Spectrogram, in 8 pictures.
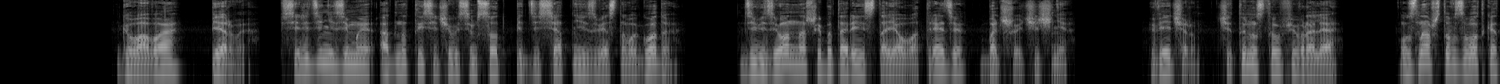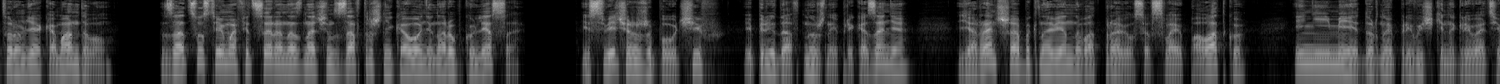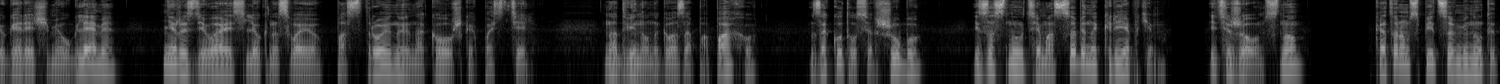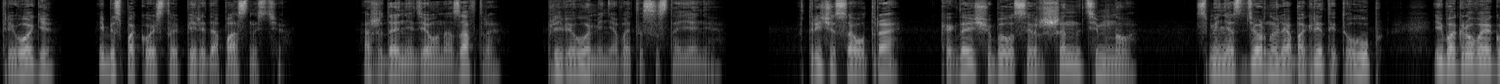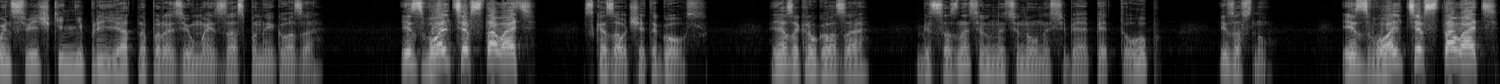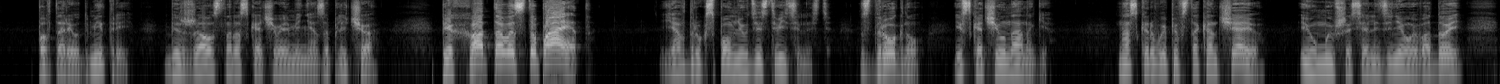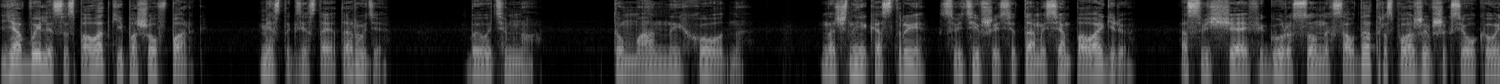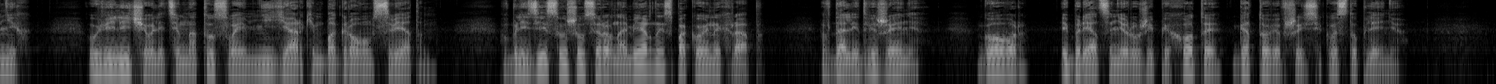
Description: Аудиокнига Рубка леса. Рассказ юнкера | Библиотека аудиокниг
